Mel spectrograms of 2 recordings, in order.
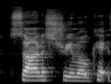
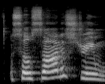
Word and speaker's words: SonaStream: So they're like, Sony's a long O, we're a short O.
